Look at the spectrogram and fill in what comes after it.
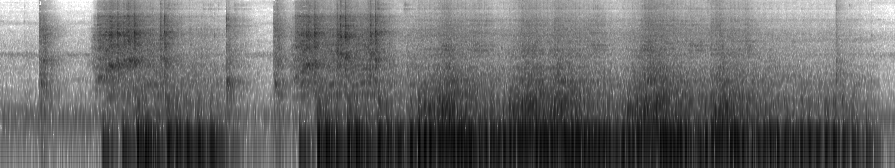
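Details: Honda Dream motorcycle whose electric starter rattled and slipped, after the starter fix and reassembly: starter spins briefly, engine catches cleanly and settles into an even, low idle; normal start.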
